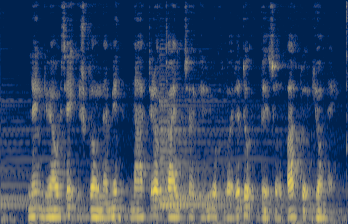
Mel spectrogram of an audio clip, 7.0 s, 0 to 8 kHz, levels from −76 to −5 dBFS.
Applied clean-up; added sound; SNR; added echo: none; Piano; 14 dB; reverberation time 1.1 s.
